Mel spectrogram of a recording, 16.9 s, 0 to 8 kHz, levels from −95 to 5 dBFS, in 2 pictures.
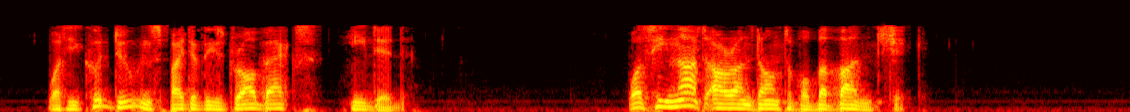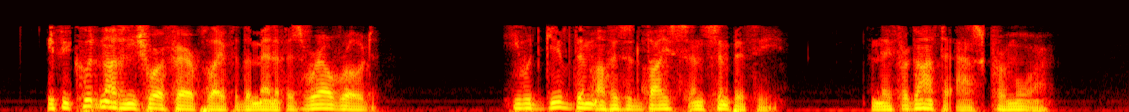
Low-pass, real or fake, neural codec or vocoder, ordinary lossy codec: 7.2 kHz; real; none; AAC, 16 kbps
